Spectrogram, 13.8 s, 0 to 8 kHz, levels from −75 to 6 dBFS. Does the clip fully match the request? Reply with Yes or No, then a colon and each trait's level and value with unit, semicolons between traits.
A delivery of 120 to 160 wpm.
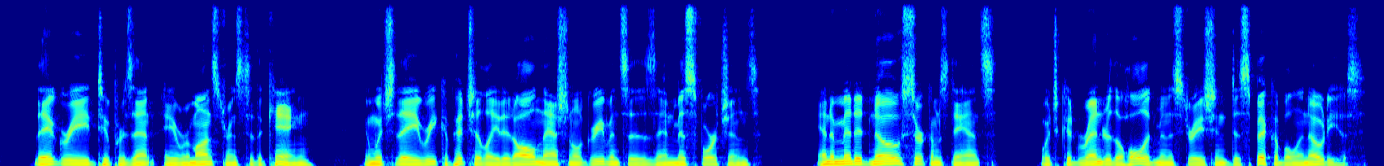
Yes: slow, 135 wpm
